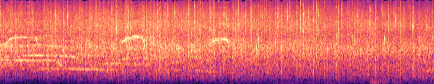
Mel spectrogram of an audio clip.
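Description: Audience applause from a gym crowd of children and adults, with a few high voices heard over it in the first four seconds or so.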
